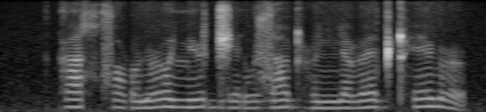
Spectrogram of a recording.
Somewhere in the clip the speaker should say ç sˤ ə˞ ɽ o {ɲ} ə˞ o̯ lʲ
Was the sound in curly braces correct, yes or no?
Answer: no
